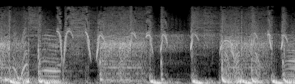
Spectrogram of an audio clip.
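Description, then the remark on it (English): Rapid turntable scratches by a DJ whip back and forth in quick bursts, the record's rising and falling pitch sweeps chirping and warbling like a bird, loud with no voices. “Now make it sound like a bird.”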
